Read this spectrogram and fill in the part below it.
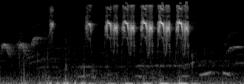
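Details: Crimson sunbird used as a lure to make other sunbirds sing: a few soft chirps, then a short burst of six rapid, high, buzzy notes lasting under a second.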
